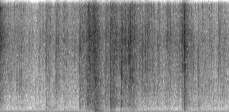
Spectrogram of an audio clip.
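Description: Clear plastic cellophane wrapping on a pack of cards and envelopes crinkling as it is handled, in scattered soft crackles with two sharper clicks, about a second in and near the end.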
